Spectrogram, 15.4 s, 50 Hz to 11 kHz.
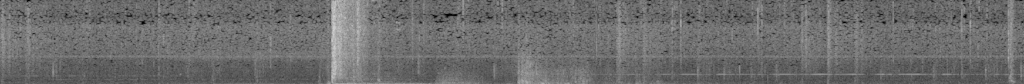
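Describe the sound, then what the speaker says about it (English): Rain and thunder in a Friday the 13th video game: a steady patter of rain runs throughout, broken around the middle by a loud, close thunderclap and its rolling rumble, then a second lighter crack as the rain continues alone. "As it now begins to rain."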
